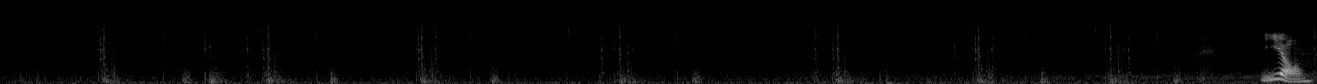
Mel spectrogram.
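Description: Items click softly as they are moved in a game inventory.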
